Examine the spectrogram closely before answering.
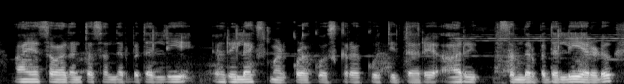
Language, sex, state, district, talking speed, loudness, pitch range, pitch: Kannada, male, Karnataka, Mysore, 75 wpm, -17 LUFS, 110-115 Hz, 110 Hz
